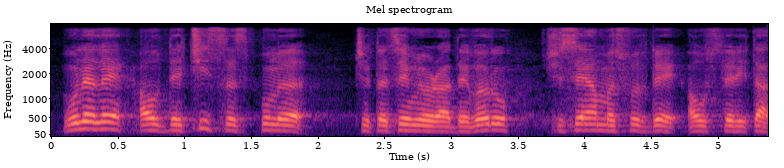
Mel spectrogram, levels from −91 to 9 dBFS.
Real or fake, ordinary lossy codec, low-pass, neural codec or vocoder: fake; AAC, 32 kbps; 7.2 kHz; codec, 24 kHz, 0.9 kbps, WavTokenizer, small release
